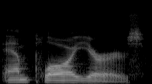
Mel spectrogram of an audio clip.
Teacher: We almost double the Y sound,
